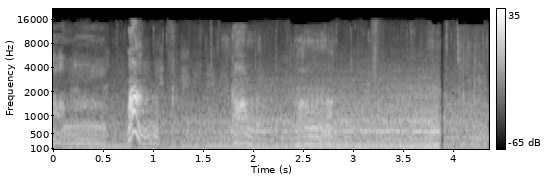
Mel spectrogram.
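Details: Miniature Pinscher puppies, eight and six weeks old, when given meat: two short rough yelping bursts with a strained, harmonic growling tone between them, over steady low background hum.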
